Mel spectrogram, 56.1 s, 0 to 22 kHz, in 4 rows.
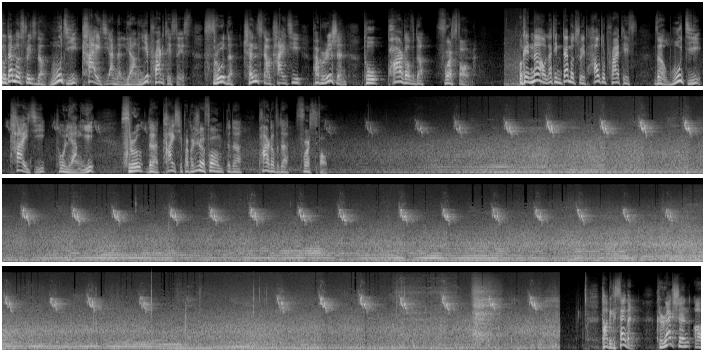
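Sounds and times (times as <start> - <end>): songbird chirping: 13.1 - 18.9, 19.6 - 53.8.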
